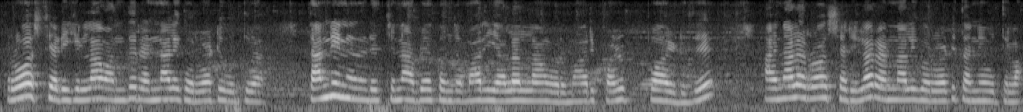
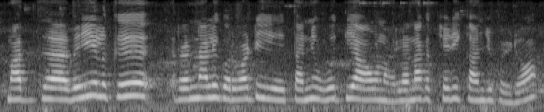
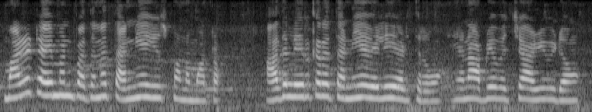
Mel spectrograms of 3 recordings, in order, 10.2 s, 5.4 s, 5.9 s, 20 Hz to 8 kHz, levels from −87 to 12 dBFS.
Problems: none marked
